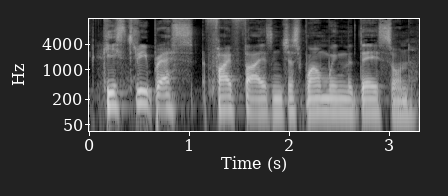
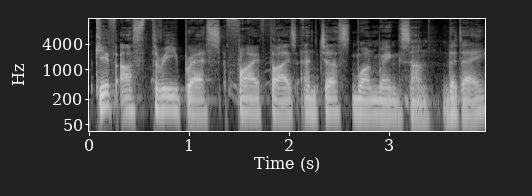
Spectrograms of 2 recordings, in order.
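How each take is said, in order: First: Put-on thick, quick Glaswegian accent; clumsy attempt at a Glaswegian shop customer. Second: Put-on slow, spelled-out Scottish accent; slow the Scottish order down so it's understood; careful Scottish accent, word by word; clearer Scottish accent. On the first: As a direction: rattle off the order in broad Glaswegian. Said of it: "that is not a great Scottish accent". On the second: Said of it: "I'll need to translate".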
